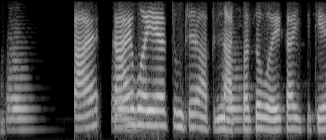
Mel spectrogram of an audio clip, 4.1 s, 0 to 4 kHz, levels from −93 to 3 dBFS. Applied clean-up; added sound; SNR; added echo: none; Brass instrument; 10 dB; none.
